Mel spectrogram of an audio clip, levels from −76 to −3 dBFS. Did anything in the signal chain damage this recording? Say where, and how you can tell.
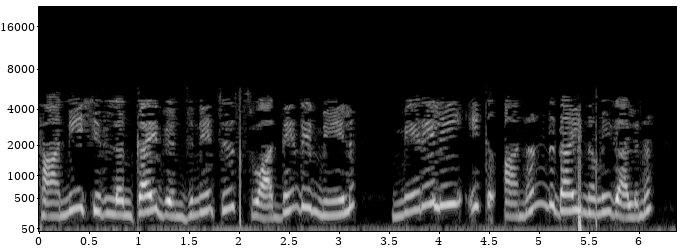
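Yes. Right through the speech there's nothing above about 5.9 kHz, and the band-limited smear sounds like two lossy codecs stacked, a low-rate MP3 pass later re-encoded at a low HE-AAC rate. That's likely transcoding between lossy codecs at the codec stage. The second encoder burns its small budget re-coding the first one's artefacts and adds its own swishy, spectrally patchy texture, so you hear both layers at once, and the lowest cut-off in the chain is the one that sticks.

Then there are two loud pops, likely from the analogue wiring or a switching transient. The first is a single sharp pop at 2.01 s, just before "दे मेल मेरे", roughly 15 dB above the speech. The second, from 5.39 to 5.6 s, is a quick double pop at about the same level. In both cases the speech keeps going underneath, which is what you get when a voltage step or spike is summed into the signal and the downstream circuitry turns it into a short thump.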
